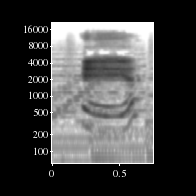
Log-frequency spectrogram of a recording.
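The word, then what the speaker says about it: hej: Hey. Hey, hey. Yeah, H-E-J. It's pronounced hey, and it means hello.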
